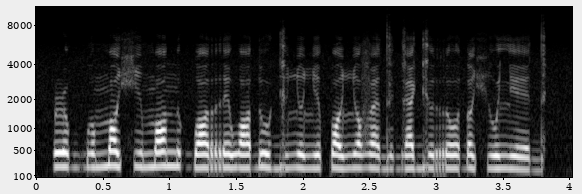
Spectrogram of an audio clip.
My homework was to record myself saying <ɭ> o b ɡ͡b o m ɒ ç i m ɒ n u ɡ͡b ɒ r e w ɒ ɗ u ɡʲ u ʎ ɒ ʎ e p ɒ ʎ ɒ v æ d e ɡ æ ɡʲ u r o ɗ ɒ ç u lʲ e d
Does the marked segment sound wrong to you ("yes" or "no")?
no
